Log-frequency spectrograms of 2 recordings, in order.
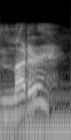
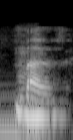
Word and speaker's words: mother: Instead of mutter, mother. Mother.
